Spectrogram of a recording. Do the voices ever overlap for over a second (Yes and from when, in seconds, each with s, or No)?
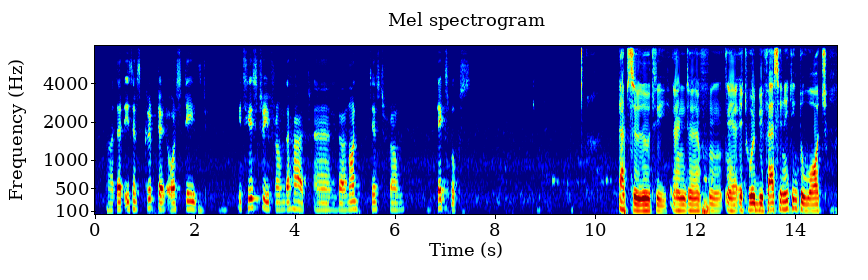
No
